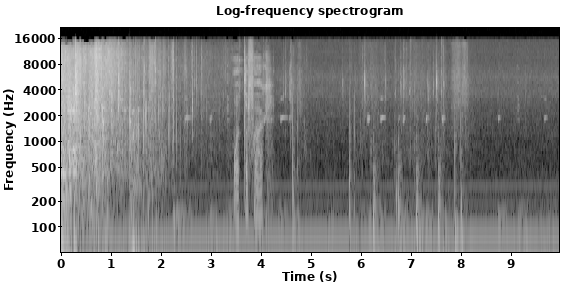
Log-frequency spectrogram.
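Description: Footsteps thud softly indoors.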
